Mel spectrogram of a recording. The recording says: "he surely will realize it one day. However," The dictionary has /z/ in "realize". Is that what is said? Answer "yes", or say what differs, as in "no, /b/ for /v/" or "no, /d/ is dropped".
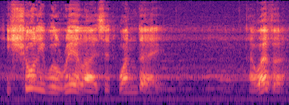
yes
